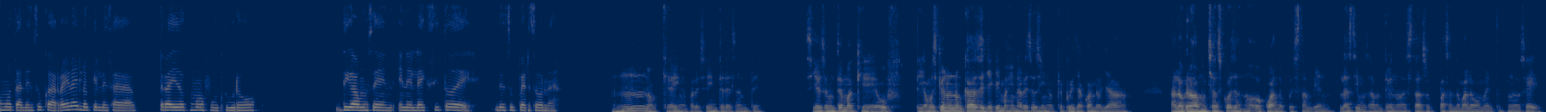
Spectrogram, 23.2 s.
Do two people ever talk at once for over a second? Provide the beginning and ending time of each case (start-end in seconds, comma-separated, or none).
none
